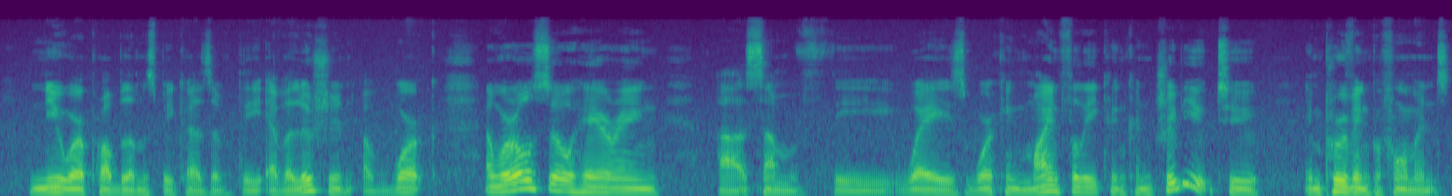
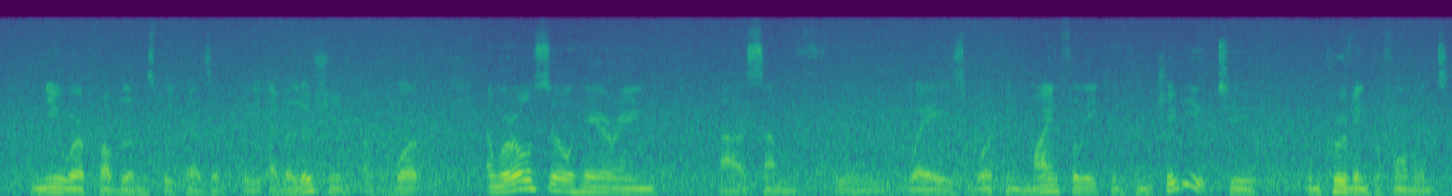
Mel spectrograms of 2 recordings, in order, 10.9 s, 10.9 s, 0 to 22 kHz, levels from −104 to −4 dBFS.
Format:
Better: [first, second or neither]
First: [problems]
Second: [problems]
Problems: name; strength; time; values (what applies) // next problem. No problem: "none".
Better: first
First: hiss; faint; throughout; 30 dB below the speech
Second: hiss; loud; throughout; 7 dB below the speech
